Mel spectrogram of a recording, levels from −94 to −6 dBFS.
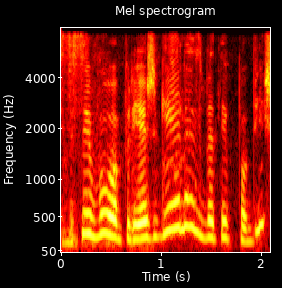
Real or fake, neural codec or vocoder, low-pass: fake; vocoder, 22.05 kHz, 80 mel bands, HiFi-GAN; 7.2 kHz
